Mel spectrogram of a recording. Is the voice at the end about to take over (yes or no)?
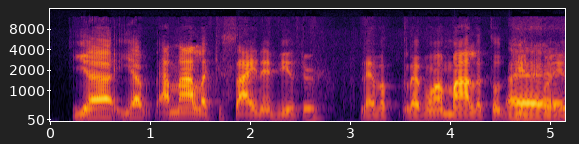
yes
